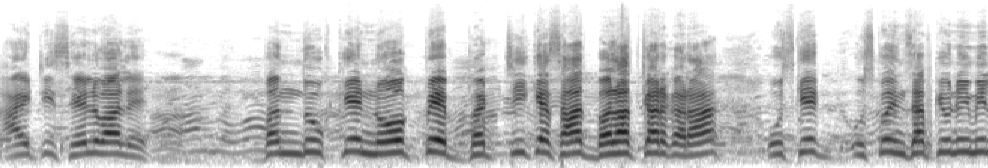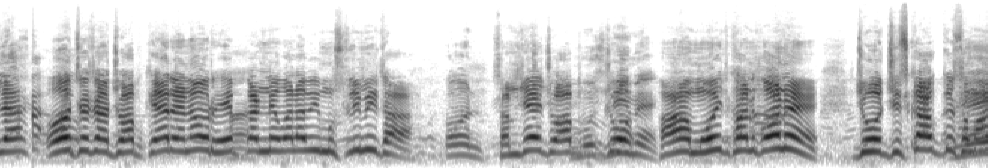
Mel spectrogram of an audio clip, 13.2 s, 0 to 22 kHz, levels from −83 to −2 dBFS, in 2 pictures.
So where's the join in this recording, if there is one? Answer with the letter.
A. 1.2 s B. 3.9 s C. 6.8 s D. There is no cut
C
